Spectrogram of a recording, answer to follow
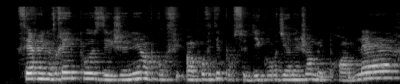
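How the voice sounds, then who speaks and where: Noticeable background noise and audible room echo surround a woman with a fairly high pitch. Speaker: workshop leader on workplace wellbeing. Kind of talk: online workshop presentation. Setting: video call.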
